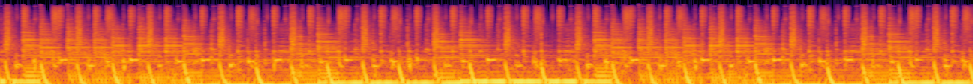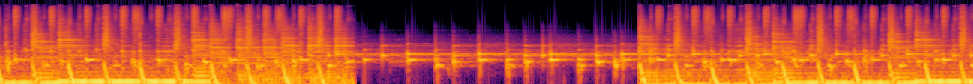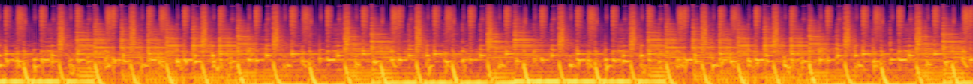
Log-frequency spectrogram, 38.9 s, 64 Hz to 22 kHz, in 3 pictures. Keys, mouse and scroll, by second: 1.2-4.2 drag, 6.6-8.1 middle drag, 8.1 s, 11.5-12.5 middle drag, 12.5 click, 14.2-17.2 drag, 19.1-19.9 scroll down 1, 19.9-20.9 scroll up 2, 21.0-22.9 shift+middle drag, 22.9 click, 23.7 drag, 25.6 click, 26.3-29.0 drag, 29.7 click, 30.8-33.8 drag, 34.1 click, 35.5-38.5 drag.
